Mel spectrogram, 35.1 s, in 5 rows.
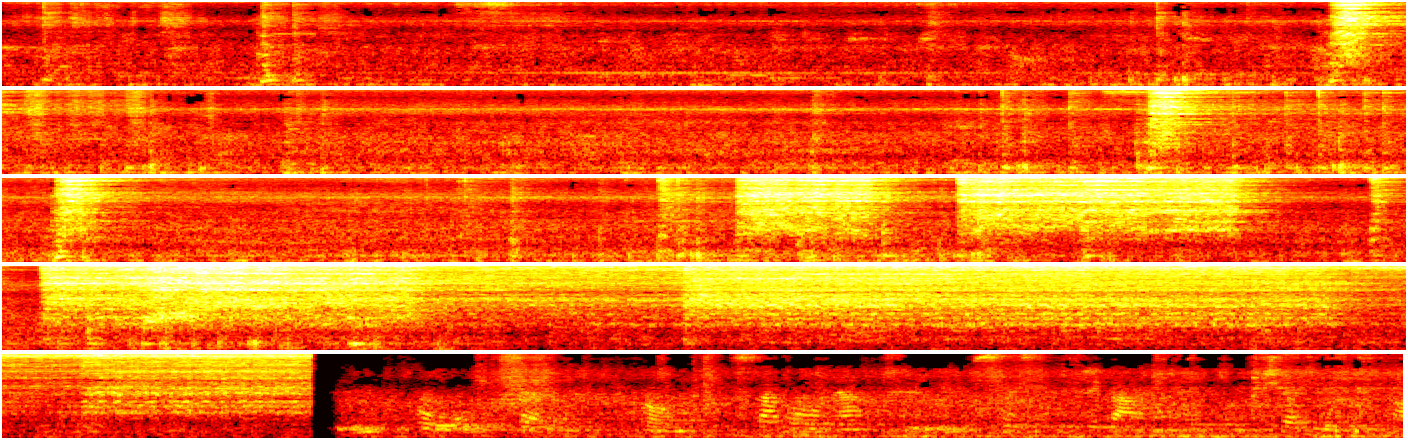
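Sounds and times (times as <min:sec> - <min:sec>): wheels hissing and squealing on rails: 0:12.5 - 0:13.5, 0:17.4 - 0:29.6.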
